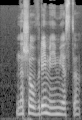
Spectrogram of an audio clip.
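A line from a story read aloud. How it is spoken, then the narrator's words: Muttered. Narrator (Russian): буркнул Сажин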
